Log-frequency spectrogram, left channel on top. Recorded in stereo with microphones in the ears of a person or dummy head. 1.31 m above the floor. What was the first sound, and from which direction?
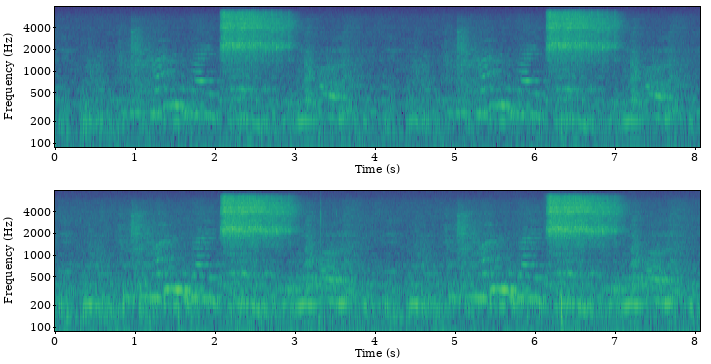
A machine running, 45° left (ahead or behind).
